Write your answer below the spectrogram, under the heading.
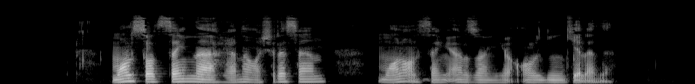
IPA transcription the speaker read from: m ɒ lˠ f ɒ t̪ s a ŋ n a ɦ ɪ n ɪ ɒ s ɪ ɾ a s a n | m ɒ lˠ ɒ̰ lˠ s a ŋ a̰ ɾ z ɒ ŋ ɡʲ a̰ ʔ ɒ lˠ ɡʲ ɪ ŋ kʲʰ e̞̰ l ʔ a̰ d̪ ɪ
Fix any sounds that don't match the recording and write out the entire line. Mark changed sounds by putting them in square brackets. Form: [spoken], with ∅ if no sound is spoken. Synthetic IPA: m ɒ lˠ [s] ɒ t̪ s a ŋ n a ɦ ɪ n ɪ ɒ [ʃ] ɪ ɾ a s a n | m ɒ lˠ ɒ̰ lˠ s a ŋ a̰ ɾ z ɒ ŋ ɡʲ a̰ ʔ ɒ lˠ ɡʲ ɪ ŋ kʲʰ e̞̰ l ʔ a̰ d̪ ɪ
